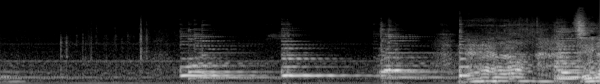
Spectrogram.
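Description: Plucked string accompaniment, in the manner of a ukulele: after a fading chord, three chords are struck about a second apart. A singing voice comes in near the end.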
